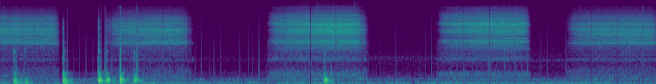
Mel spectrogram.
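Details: Wild young barn owl in a nest box with gerbil prey: four long, raspy hissing screeches about a second apart, with a burst of sharp knocks and scratching at the start.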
